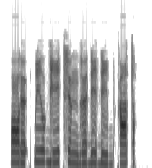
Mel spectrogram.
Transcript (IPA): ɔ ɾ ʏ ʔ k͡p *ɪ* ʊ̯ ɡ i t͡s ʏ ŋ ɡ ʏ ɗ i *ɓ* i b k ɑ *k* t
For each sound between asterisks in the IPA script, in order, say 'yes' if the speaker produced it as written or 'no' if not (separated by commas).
no, no, no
